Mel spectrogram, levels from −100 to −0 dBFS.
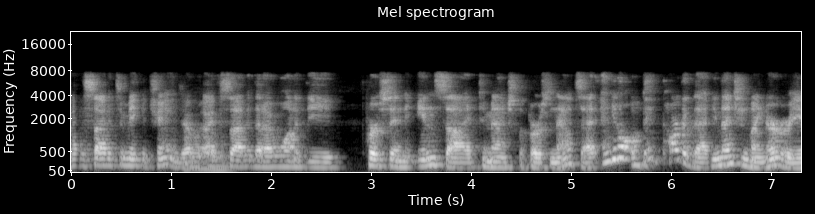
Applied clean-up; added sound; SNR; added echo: neural mask model DeepFilterNet 3.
